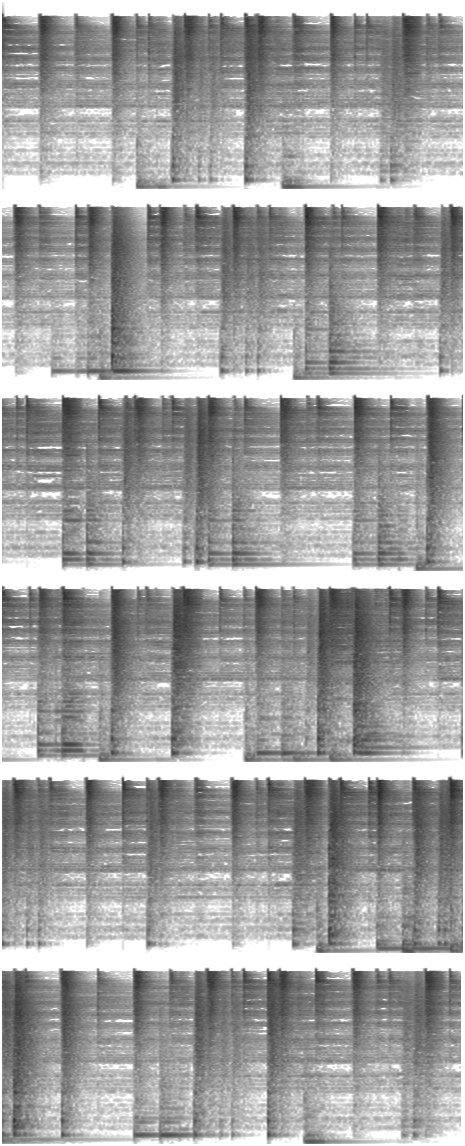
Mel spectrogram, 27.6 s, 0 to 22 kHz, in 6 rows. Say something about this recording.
palo alto
165-82,5 bpm
fl studio and addictive drums vsti
beat, downtempo, jazz, jazzbeat, loop, nu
